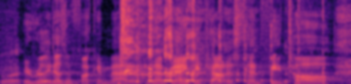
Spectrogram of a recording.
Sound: laughs

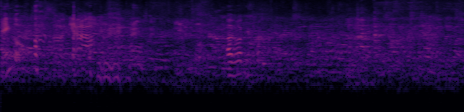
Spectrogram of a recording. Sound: crowd chattering continues

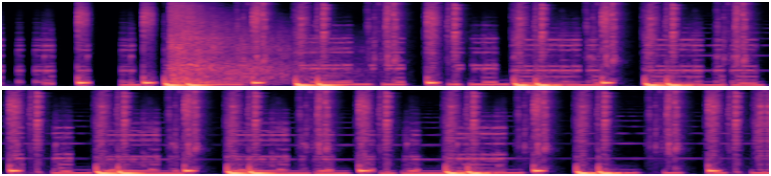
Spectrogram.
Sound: gunshot

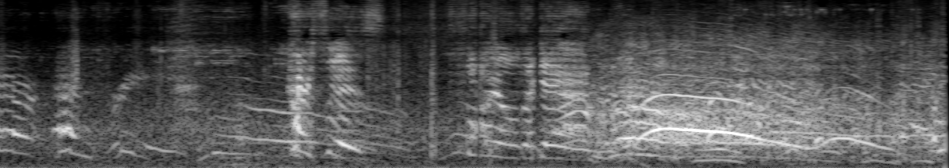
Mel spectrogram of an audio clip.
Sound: audience cheers, laughter

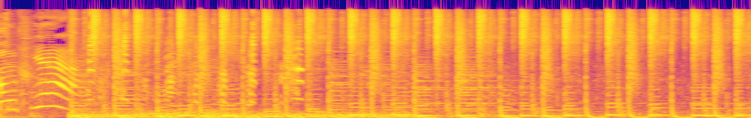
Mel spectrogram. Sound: disco music; goose honks

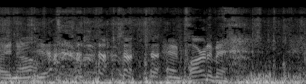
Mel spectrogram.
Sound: laughs

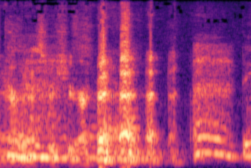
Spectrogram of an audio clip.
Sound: laughs

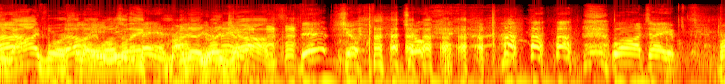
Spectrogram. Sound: group laughing

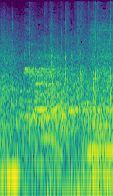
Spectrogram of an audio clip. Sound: whistle; clapping; shouting

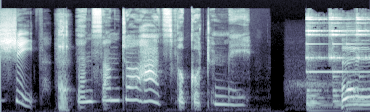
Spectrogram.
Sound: snorts

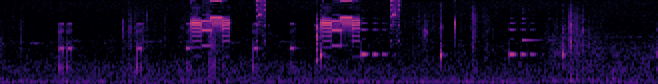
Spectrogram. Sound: detector beeping

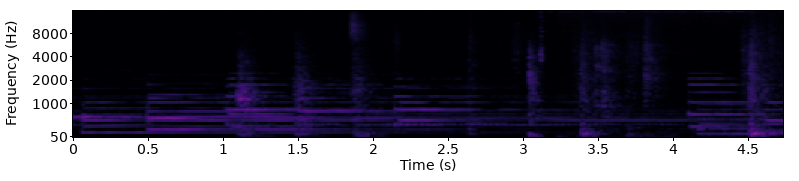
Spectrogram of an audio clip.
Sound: knocking on door

